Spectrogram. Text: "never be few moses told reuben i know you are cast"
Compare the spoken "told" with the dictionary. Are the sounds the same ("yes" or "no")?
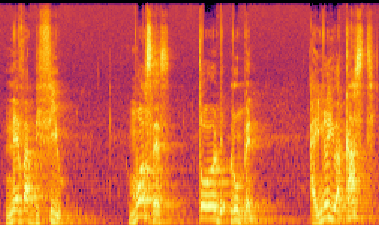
yes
